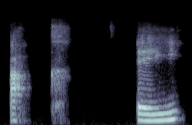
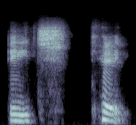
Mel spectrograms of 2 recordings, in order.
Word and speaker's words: Oc: And this is pronounced, it's spelled OC, but it is pronounced as AHK, AHK.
